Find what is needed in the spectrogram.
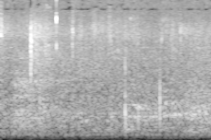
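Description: A few faint footsteps of hard-soled shoes clicking on a hexagonal stone mosaic tile floor.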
